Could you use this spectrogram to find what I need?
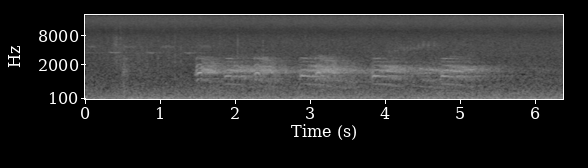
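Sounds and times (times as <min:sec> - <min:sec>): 
mixed woodland soundscape in early spring: 0:00.1 - 0:06.2.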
